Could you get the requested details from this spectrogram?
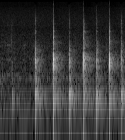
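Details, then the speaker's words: Jeep Scrambler power steering pump just installed on original brackets, engine off, pulley rocked by hand: light sharp clicks three to four per second as shaft moves in and out; normal shaft play, every pump does this. "okay see that going in and out don't think anything's wrong that's how every single pump is so don't think you messed anything up it's going to do that"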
